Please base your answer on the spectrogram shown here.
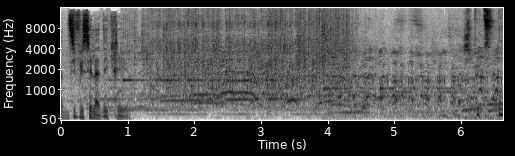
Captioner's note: shouts and applause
